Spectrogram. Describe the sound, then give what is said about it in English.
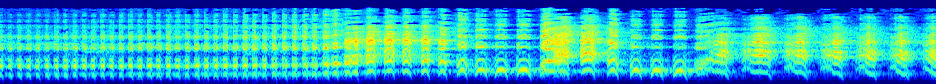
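A cartoonish bird sound effect: a steady trilling chirp that breaks into a rapid, bouncy series of warbling squawks, loud, with no voices. “So slap the bird, guys, and let's do it.”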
